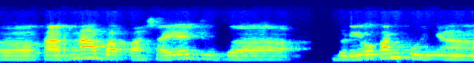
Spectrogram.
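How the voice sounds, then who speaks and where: Very slow pacing marks this woman's speech. Her pitch is medium, with ordinary variation. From West Java, Bandung (Sundanese). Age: 40s. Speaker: testimony giver, convert. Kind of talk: personal testimony. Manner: casual, hesitant with fillers.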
